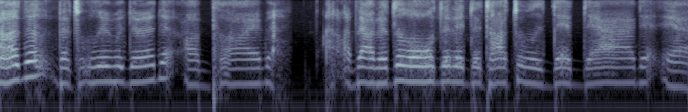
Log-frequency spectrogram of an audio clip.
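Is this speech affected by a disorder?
Yes: non-progressive muscular dystrophy.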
